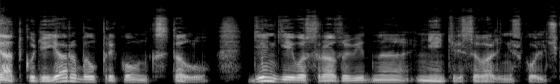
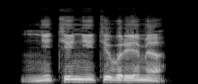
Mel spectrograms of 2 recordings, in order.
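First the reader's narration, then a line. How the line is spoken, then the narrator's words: Unkind tone. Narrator (Russian): недобрым тоном произнес Сабинин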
